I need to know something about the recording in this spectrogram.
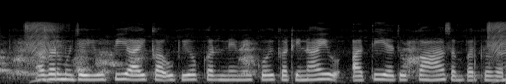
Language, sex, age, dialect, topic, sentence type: Hindi, female, 25-30, Marwari Dhudhari, banking, question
